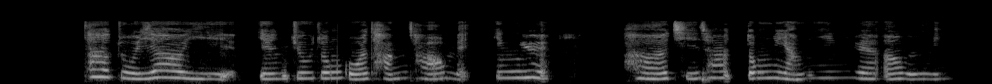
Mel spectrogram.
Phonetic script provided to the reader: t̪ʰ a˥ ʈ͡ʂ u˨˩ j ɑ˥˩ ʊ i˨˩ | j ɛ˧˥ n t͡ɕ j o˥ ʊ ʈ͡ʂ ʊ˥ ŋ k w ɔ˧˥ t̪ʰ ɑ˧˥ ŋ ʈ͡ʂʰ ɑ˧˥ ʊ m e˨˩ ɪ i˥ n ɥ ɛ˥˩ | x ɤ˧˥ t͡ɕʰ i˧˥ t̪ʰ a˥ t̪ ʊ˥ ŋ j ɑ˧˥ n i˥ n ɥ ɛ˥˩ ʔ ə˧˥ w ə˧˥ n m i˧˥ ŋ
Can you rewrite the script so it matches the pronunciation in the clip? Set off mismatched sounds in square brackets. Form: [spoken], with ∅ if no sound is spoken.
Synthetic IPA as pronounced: t̪ʰ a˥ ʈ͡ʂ u˨˩ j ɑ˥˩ ʊ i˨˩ | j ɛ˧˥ n t͡ɕ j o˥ ʊ ʈ͡ʂ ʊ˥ ŋ k w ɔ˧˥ t̪ʰ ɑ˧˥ ŋ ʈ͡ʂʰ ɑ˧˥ ʊ m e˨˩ ɪ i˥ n ɥ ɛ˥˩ | x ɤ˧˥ t͡ɕʰ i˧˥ t̪ʰ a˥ t̪ ʊ˥ ŋ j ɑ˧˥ [ŋ] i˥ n ɥ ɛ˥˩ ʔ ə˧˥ w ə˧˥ n m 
